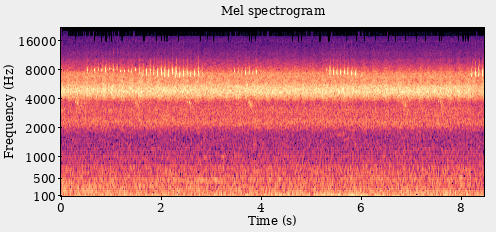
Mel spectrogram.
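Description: Eurasian wryneck chicks give bursts of very high, rapid ticking begging calls over a steady, insect-like hiss that runs throughout.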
